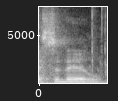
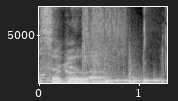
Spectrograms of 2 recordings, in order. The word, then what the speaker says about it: Sevilla: Oh yeah, Seville. Yeah. Yeah, Seville or Sevilla. Yeah, like Sevilla.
